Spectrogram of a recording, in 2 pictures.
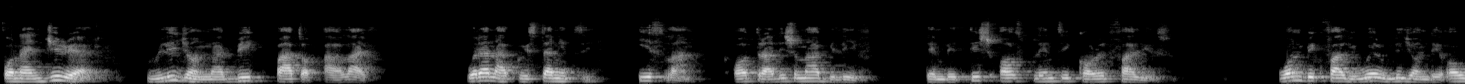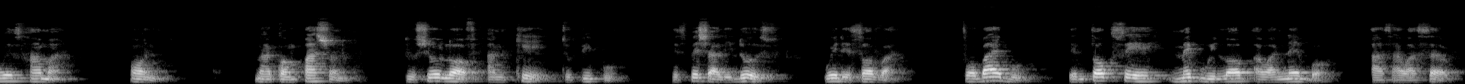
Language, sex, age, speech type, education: Nigerian Pidgin, male, 30-45, spontaneous, tertiary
